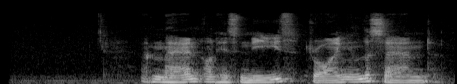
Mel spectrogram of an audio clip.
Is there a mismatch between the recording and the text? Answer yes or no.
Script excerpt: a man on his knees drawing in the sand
no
